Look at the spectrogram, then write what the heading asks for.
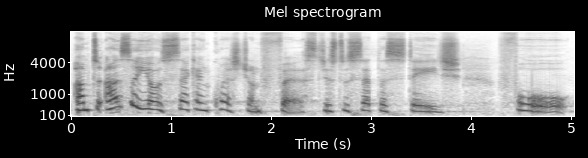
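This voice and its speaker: A woman from Kenya speaking on a conference panel, earnest and personal, pausing often with "um". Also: high-pitched, creaky. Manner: earnest, personal, with frequent "um" pauses.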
